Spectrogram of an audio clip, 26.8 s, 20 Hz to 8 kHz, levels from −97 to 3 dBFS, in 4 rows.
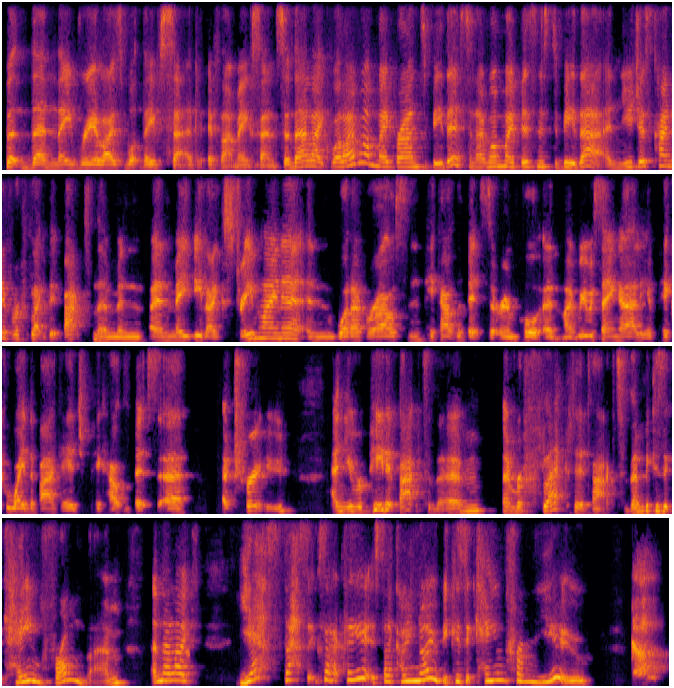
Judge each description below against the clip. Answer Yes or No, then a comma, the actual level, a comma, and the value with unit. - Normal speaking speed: No, fast, 240 wpm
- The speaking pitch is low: No, high, 225 Hz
